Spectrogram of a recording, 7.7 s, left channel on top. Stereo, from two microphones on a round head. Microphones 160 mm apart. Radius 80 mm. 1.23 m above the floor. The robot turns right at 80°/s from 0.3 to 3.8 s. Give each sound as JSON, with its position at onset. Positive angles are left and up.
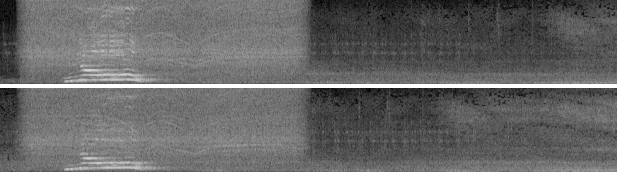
{"t": 0.8, "sound": "a shout", "azimuth_deg": 45, "distance_m": 1.5}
